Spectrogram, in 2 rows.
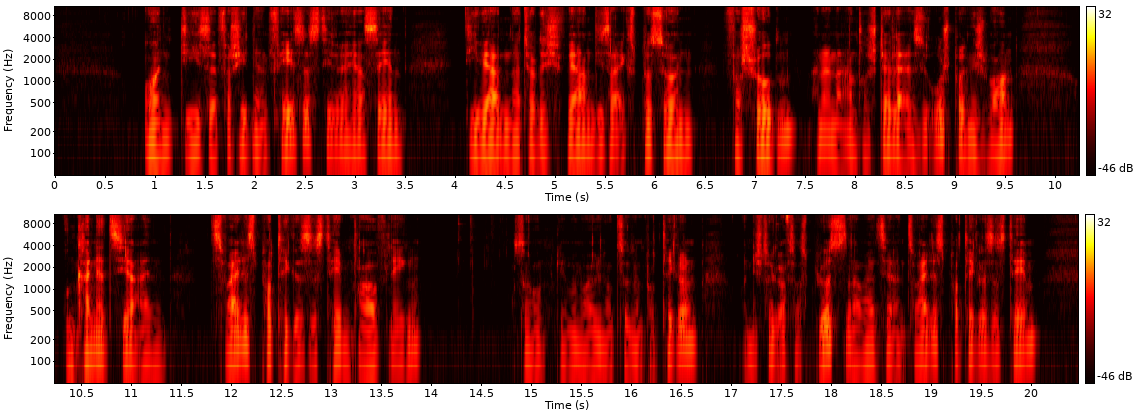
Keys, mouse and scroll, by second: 1.0 click, 1.8 middle click, 13.7 click, 14.6-16.5 scroll up 24, 16.9 click.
